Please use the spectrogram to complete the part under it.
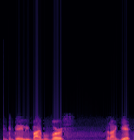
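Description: A man on a pilgrimage walk, vlogging casually outdoors and in his tent, relaxed and prayerful, often tacking "man" onto his sentences. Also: lowish voice, moderate pace. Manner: laid-back, prayerful, says "man" a lot. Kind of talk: casual walking vlog. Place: outdoors, walking roads and camping in a tent. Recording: tinny lo-fi camera audio with faint outdoor noise.

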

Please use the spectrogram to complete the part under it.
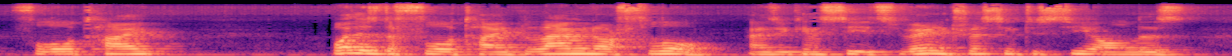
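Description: A middle-aged man teaching an engineering software tutorial, explaining step by step with fillers and restarts. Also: high-pitched, reverberant. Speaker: HVAC design instructor. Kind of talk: screen-share software tutorial.

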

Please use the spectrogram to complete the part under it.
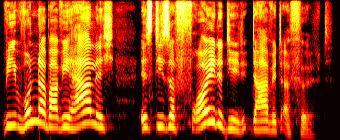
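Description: Animated German preacher, lively pitch. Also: male voice, slow. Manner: animated, swings between loud exclamations and hushed, quiet passages; acts out quoted voices in the story. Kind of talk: sermon. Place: church.

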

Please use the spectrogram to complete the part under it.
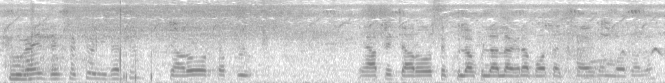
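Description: In a casual home tour vlog, a young man with a fairly high, level voice speaks briskly as he walks through a small concrete house's bare rooms and rooftop, chatting to the sister holding the camera. That camera sits a few steps away, so the sound is echoey and distant, with background noise.

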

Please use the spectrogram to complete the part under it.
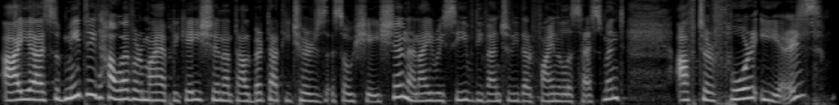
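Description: A middle-aged woman whose native language is Romanian tells a candid, earnest personal story from a conference stage, speaking into a podium microphone. Her voice is a little high with a fairly bright tone, and she's a little halting.

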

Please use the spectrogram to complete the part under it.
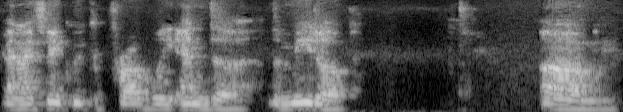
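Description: A man's voice: medium pitch, flat delivery, measured pace, roomy sound, highs cut off. A man leading an art meetup, giving encouraging critique and often restarting his sentences. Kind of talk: art critique, casual coaching.

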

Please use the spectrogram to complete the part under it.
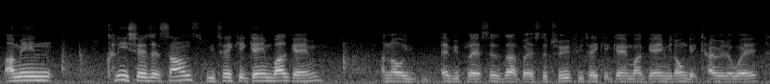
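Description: A young man, a footballer giving a relaxed, candid post-match interview into a handheld mic in an empty stadium. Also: on the high side, brisk. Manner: relaxed, candid, laughs easily. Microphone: handheld reporter mic. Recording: slightly dull outdoor audio with faint noise.

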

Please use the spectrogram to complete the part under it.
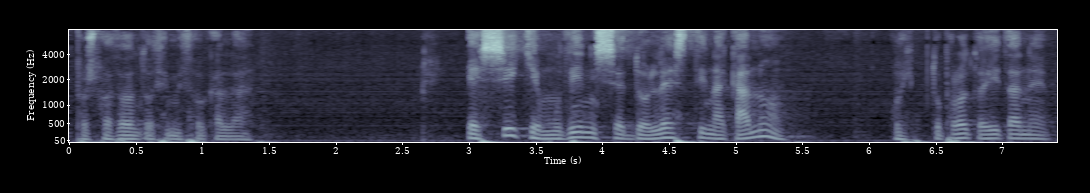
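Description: A man teaching a Bible lesson as a sermon, telling stories with lively, emotional acted dialogue. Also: fairly low pitch, pauses often, slightly rough, big-room sound. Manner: emotional storytelling, acts out dialogue.

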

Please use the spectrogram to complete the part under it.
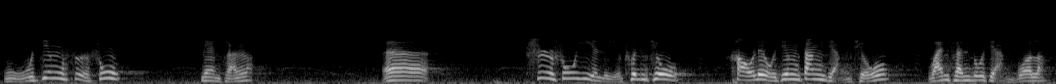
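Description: A man narrating a comic monologue in a lively way, shifting into different voices for each character. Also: high-pitched, slow, pauses often. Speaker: comic storyteller. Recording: tinny old radio recording with long reverb.

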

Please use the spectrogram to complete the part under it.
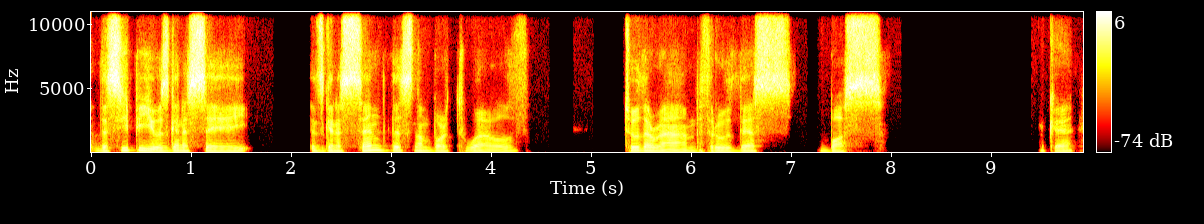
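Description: A male instructor giving a live online lecture, explaining slowly and patiently, repeating each step and asking the class for questions. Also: medium pitch, mellow, dry recording, clean studio sound. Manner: asks the class for checks and questions.

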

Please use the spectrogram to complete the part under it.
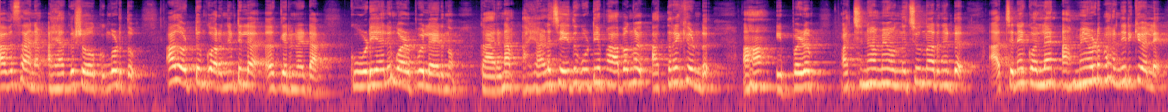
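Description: A woman recaps a TV serial episode in a chatty, dramatic storytelling manner, acting out the characters as she goes. Her voice is high, and the recording rings with room echo. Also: fairly quick. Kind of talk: casual retelling of a TV serial episode. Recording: echoey room.

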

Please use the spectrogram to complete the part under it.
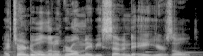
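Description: A man giving a scripted narration of an online post in a steady, even reading manner. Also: fairly high pitch, quick pace, faint music behind. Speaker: story narrator.

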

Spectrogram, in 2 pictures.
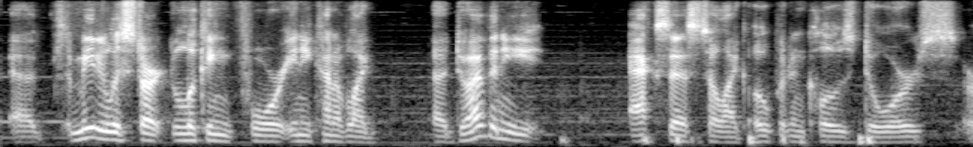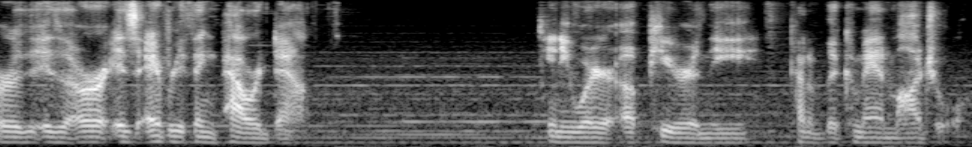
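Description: A middle-aged man casually improvises his character's actions in a tabletop roleplaying game over an online video call from an indoor room, hesitating and muttering as he thinks. His fairly low voice keeps a fairly even intonation at a moderate pace. Faint music plays in the background, and the audio is poor.

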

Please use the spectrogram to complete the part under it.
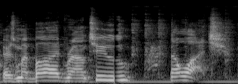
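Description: A middle-aged craft and repair YouTuber, with a fairly high voice and a slightly slow pace, vlogs casually from his home workbench while testing a repaired console. He jokes, hums tunes, and laughs at himself in a self-deprecating way as retro video game music plays.

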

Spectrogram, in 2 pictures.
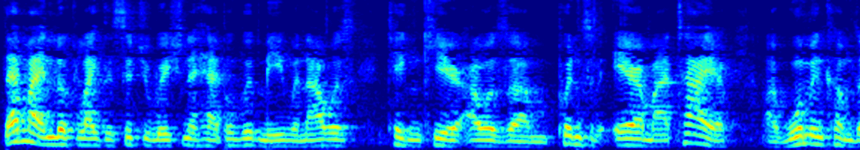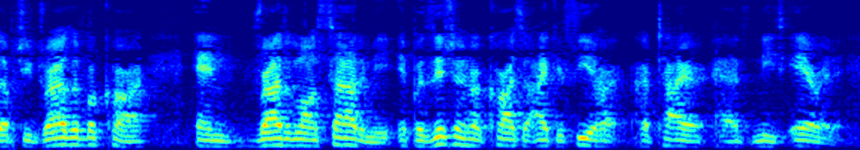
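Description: A man's voice: mid-range voice, a bit bright. A man pastor giving a livestreamed sermon, earnestly telling personal stories and often restarting his sentences. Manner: halting, restarts and repeats words; earnest storytelling.

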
